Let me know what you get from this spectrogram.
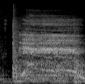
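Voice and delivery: high, short burst of laughter; quick high laugh at the mockery. Real, not acted. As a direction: laugh out at the joke. Laughs at own impression.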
